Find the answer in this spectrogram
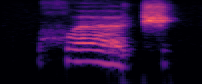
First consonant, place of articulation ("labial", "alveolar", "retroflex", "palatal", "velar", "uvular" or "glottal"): uvular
